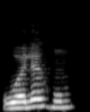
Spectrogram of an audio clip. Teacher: की या मद्दा हो रही है, या को थोड़ा सा हम लंबा करेंगे। वलहुम, वाव में होंठ गोल होंगे, ला को लंबा नहीं होने देना।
